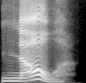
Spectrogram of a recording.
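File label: Vox Deny, voices heroes English; kingsraid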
